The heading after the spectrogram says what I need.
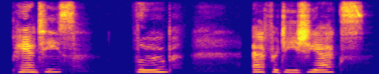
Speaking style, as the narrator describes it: breathed

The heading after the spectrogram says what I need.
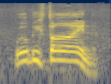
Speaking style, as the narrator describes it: shouted Gunhild over the wind

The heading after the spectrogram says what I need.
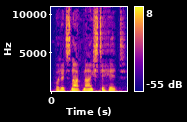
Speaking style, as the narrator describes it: she says softly, smiling so sheepishly

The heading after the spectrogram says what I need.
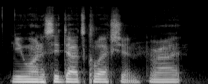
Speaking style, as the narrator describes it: Marius asked in a toneless voice

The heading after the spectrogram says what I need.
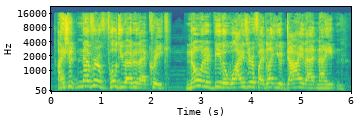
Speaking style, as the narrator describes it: he was yelling and blubbering mad and sad, and he screamed

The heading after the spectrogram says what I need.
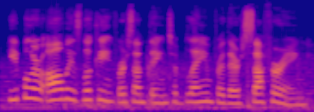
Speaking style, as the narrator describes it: Yuri said earnestly

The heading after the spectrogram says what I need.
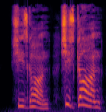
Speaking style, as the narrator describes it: he cried

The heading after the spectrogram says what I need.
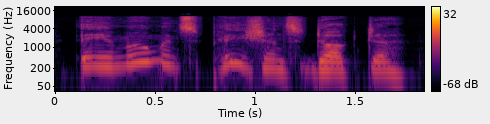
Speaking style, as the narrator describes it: answered the Professor

